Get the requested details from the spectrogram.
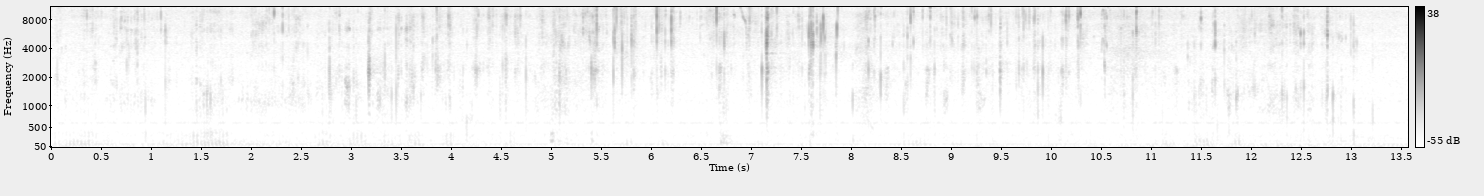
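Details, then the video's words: Male pet cat Kimi munches his favourite wet food after jumping onto his bowl; dense rapid chewing clicks and wet crunches run throughout, busiest mid-way, over a continuous low hum indoors. "PURE and FUNNY noises of KIMI while eating his favourite wet food"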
